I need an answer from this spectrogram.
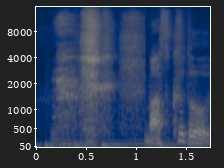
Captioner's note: laughs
